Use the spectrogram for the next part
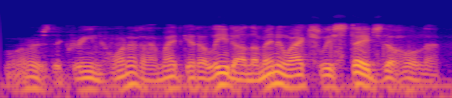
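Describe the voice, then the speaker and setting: An actor playing a thoughtful, suspicious publisher and secret crimefighter in a 1940s radio drama, reasoning in a measured way. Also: male voice, sits low. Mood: thoughtful, resolved. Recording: muffled old radio broadcast.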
